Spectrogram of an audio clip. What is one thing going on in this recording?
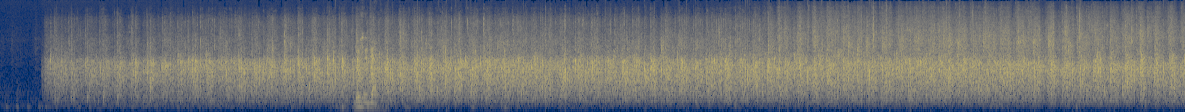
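A large crowd applauds steadily in an echoing hall.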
